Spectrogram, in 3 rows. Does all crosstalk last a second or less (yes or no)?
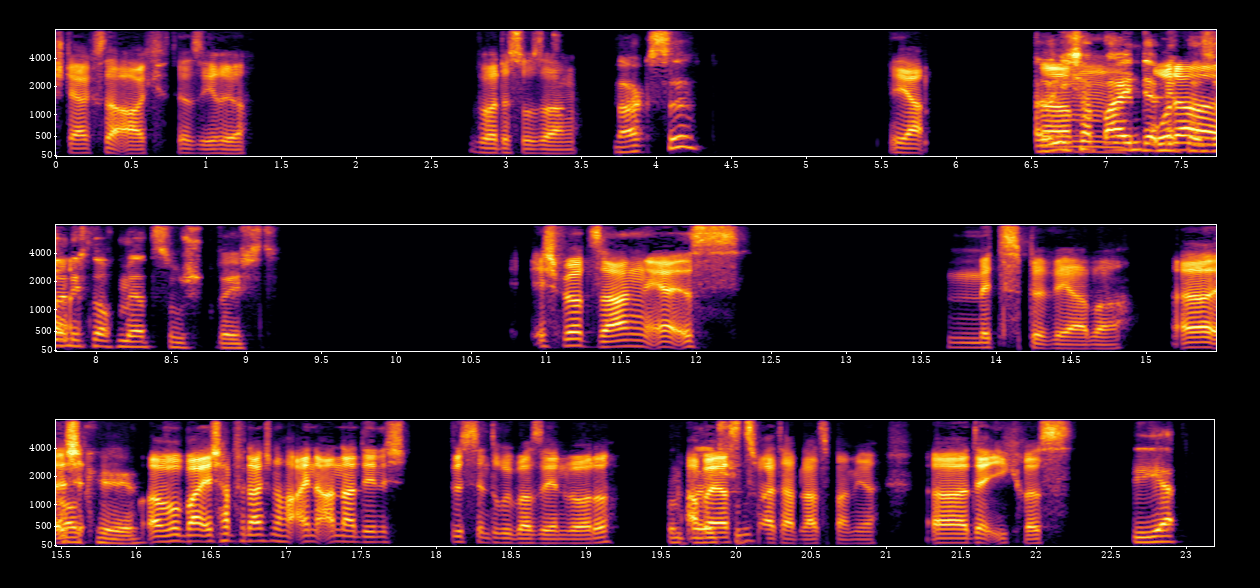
no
